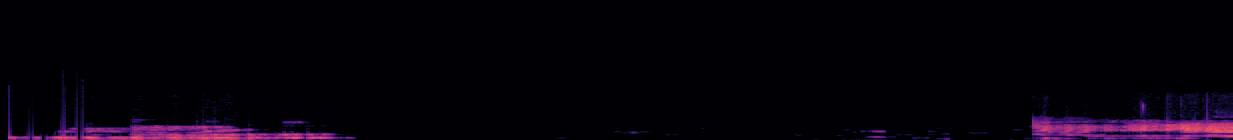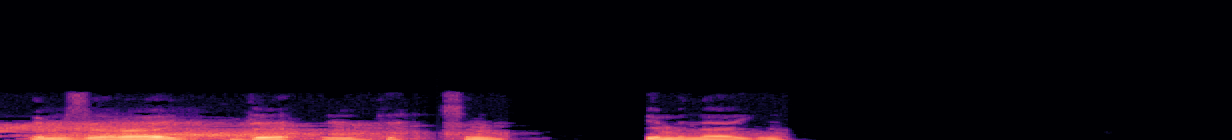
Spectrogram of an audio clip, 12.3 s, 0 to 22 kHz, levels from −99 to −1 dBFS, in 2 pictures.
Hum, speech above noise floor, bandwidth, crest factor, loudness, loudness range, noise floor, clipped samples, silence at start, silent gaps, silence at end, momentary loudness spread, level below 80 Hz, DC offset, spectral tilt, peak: none; 54 dB; 7.6 kHz; 22 dB; -22 LUFS; 7 LU; -74 dBFS; under 0.1%; 0.25 s; 1.77-2.78 s, 2.84-3.06 s, 3.25-3.32 s, 3.39-4.18 s, 4.75-4.84 s, 4.93-5.04 s, 9.06-9.37 s; 2.25 s; 26 LU; -62 dBFS; under 0.1%; -9 dB/octave; -4 dBFS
